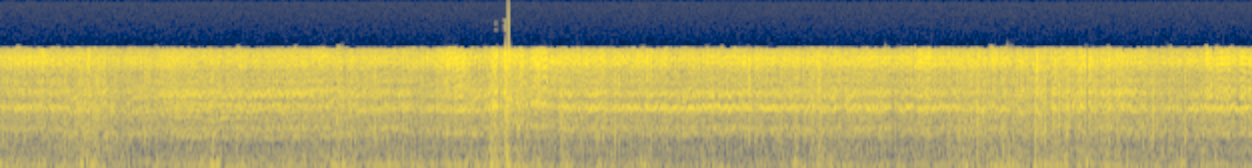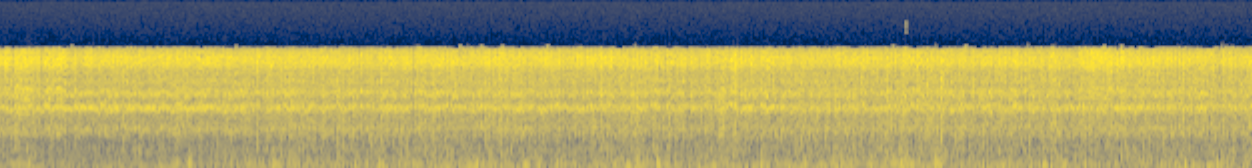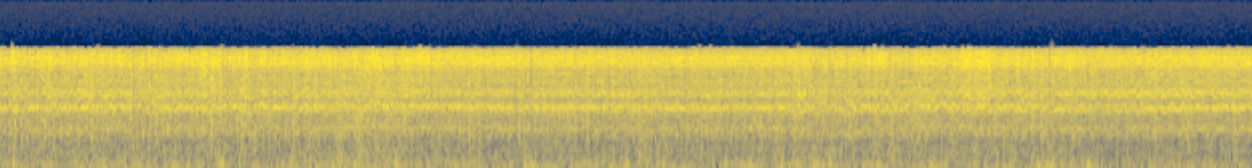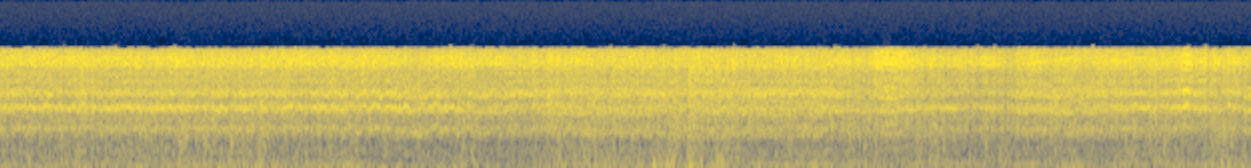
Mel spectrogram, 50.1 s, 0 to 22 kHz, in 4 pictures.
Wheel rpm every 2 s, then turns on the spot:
220, 200, 240, 230, 220, 230, 210, 230, 230, 230, 230, 230, 220, 220, 220, 230, 220, 220, 230, 230, 230, 220, 210, 220, 230.
none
